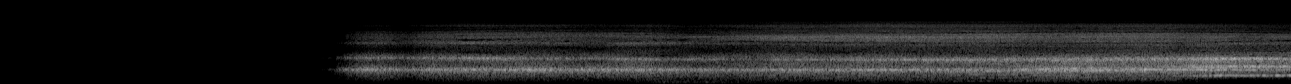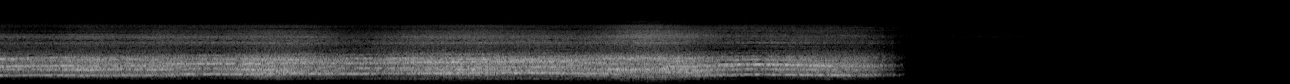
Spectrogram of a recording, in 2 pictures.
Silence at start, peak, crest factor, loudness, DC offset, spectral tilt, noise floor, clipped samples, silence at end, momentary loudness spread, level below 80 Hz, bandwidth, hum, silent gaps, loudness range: 3.4 s; -12 dBFS; 18 dB; -29 LUFS; under 0.1%; 0 dB/octave; -79 dBFS; under 0.1%; 3.95 s; 11 LU; -88 dBFS; 16 kHz; none; none; 11 LU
